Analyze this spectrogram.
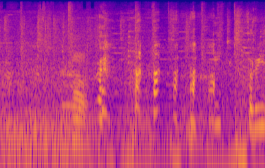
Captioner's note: laughs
